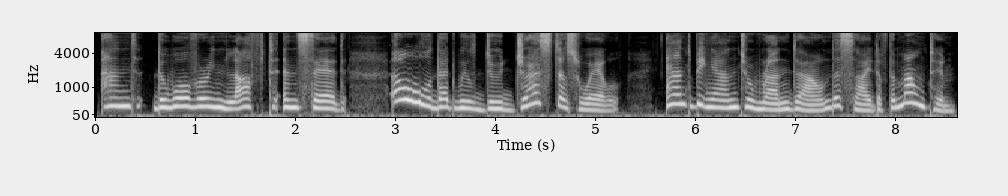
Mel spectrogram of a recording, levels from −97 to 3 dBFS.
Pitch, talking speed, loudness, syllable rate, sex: 235 Hz, 160 wpm, -16 LUFS, 3.9 syllables/s, female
